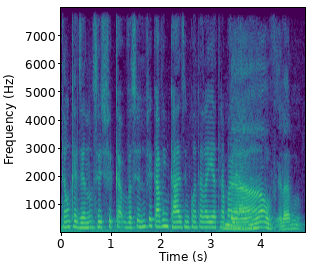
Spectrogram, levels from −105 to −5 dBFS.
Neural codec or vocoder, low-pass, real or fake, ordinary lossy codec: none; none; real; none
